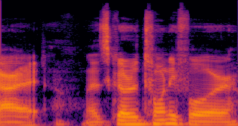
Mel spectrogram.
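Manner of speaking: plain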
